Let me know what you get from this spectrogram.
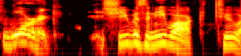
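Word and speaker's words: Warwick: War Davis Warick right well it's pronounced Warick she was an Ewok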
